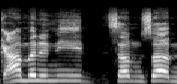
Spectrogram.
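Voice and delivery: loud, high-pitched, hollering yell. Retelling a commercial where the dad yells to his wife: imitating someone yelling. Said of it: "yelling to his wife".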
